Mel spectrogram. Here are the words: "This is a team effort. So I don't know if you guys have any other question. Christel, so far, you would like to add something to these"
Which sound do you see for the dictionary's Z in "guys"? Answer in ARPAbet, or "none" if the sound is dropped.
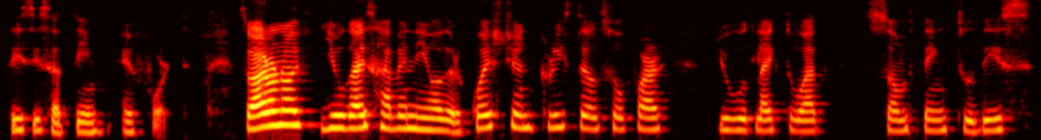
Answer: S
